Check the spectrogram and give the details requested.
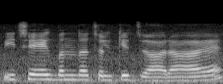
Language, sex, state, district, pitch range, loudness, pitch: Hindi, female, Haryana, Charkhi Dadri, 180-215 Hz, -14 LUFS, 210 Hz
